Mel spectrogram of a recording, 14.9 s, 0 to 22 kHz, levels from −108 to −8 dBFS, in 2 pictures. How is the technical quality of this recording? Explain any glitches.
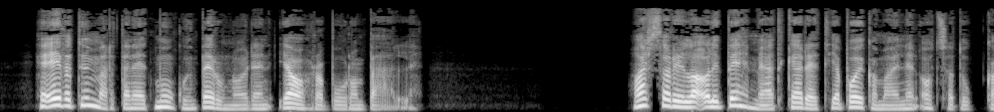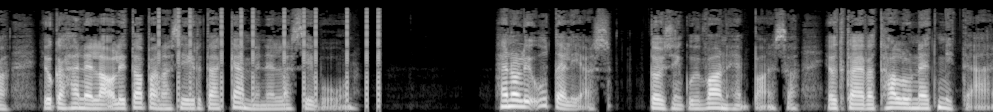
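One glitch stands out: GSM signalling bursts from 8.64 to 10.31 s. A nearby 2G phone exchanging control traffic with its network transmits short clusters of radio pulses, and the recording circuitry rectifies them into audio. The result is a galloping dit-dit-dit of brief buzzes at about 217 Hz, only slightly quieter than the main sound. On a spectrogram it shows as a comb of harmonics stacked on 217 Hz, switching on and off in blocks. The waveform carries a dense train of sharp, regularly spaced spikes.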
